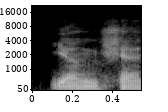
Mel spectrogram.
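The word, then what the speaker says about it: Yung Chen: Young as in not old. And she used to go by Roxanne. I think someone just gave her that name because they couldn't say her Chinese name. Young Chen. It's spelled Y-U-N-G. Yeah, Chen, C-H-E-N, dash C-H-E-N.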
